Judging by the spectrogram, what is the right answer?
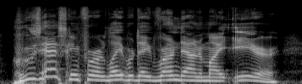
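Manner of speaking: put-on high-pitched scream.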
